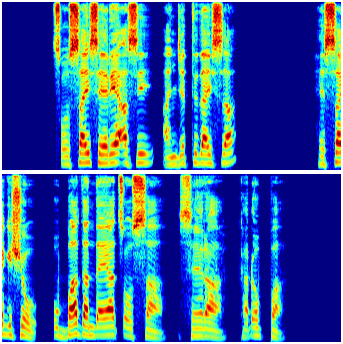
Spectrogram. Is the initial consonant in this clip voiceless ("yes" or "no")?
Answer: yes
